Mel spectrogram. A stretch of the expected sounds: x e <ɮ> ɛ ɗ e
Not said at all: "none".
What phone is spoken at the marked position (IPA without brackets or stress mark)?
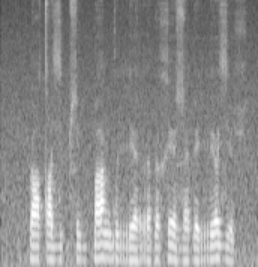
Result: ɮ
